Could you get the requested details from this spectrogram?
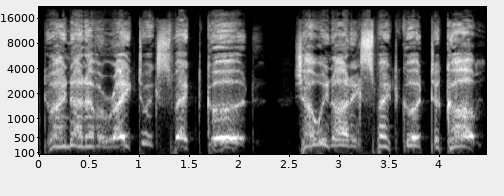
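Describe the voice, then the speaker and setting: A woman's voice: high-pitched, sing-song, moderate pace, dry recording. A woman voicing the suffering old man Job, tearful and pleading, dramatically reading his lament with whispers and cries. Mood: anguished. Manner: anguished pleading, dramatic swings.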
